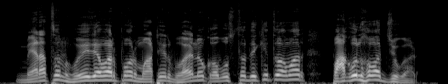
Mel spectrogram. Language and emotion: Bengali, disgusted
